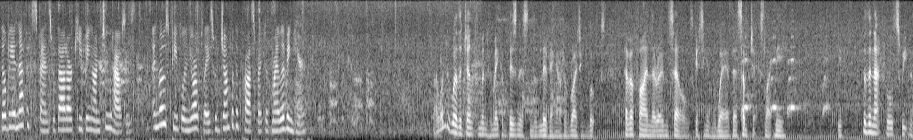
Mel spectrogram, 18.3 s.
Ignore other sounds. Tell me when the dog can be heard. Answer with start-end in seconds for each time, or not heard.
1.6-2.9, 5.7-7.5, 9.2-11.3, 14.7-16.6.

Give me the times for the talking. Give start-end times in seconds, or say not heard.
0.0-6.2, 8.7-15.8, 16.8-18.2.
